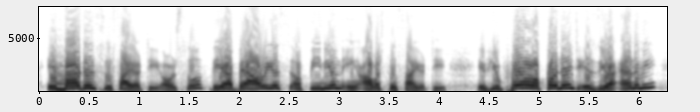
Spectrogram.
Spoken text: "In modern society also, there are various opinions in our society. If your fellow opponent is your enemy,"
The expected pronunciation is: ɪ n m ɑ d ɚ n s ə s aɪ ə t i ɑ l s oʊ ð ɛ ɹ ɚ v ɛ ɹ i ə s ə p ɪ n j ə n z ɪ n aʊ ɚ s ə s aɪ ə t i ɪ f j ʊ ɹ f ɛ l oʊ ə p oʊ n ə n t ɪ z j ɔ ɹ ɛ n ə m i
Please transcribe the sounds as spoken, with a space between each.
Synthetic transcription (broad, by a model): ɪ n m ɑ d ɚ n s ə s aɪ ə t i ɑ l s oʊ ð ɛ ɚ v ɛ ɹ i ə s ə p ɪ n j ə n ɪ n aʊ ɚ s ə s aɪ ə t i ɪ f j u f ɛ oʊ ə p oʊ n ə n t ɪ z j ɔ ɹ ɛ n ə m i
